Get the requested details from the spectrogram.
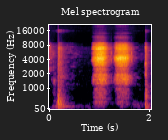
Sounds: Sneeze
